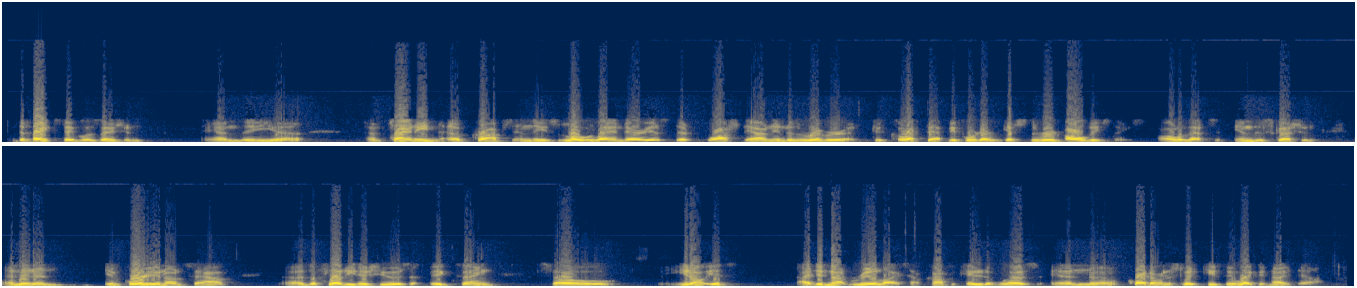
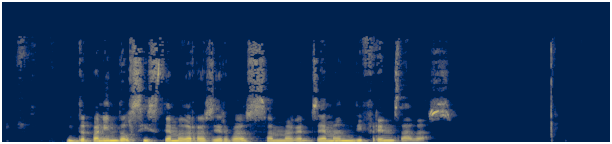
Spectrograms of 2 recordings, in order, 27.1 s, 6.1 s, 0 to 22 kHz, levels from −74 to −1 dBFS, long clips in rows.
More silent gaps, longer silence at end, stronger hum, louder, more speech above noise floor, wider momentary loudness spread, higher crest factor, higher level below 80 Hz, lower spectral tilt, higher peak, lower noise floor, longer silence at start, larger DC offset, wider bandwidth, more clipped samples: neither; second, 0.35 s vs 1.6 s; neither; first, -11 LUFS vs -19 LUFS; second, 48 dB vs over 72 dB; second, 10 LU vs 15 LU; second, 10 dB vs 18 dB; first, -48 dBFS vs -62 dBFS; first, -6.5 dB/octave vs -4.5 dB/octave; about the same, 0 dBFS vs -2 dBFS; second, -58 dBFS vs under -90 dBFS; about the same, 0.15 s vs 0.15 s; neither; second, 12 kHz vs 17 kHz; neither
